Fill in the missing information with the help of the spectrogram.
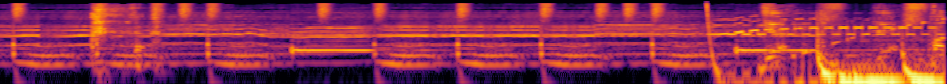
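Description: A bright, synthetic phone ringtone melody loops in a steady rhythm over a thumping beat, loud, with the sound growing busier and denser toward the end.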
